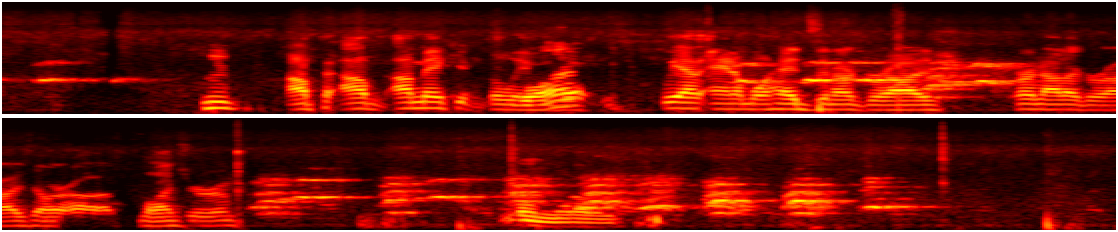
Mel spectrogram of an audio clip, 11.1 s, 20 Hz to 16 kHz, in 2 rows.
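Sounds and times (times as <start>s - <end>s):
speech: 1.0s - 6.9s, 8.1s - 8.9s
dog barking: 3.7s - 5.2s, 6.8s - 10.2s.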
